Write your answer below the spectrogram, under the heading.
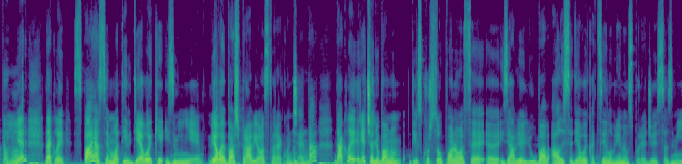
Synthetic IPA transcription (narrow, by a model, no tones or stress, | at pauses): pɾḭːmje̞ɾd̪aːkle̞spaːjase̞mo̞t̪iʋd̪je̞ʋo̞jke̞ʔizmiːḛio̞ʋojebaʃpɾaːʋiːo̞st̪ʋaɾa̰jkont͡ʃḛt̪ad̪akle̞ɾje̞ːt͡ʃo̞ʎuːbaʋnomd̪iskuɾsupo̞no̞ʋo̞seizjaːʋʎuje̞ʎuːbaʋalise̞d̪je̞ʋo̞jkat̪sjeːlˠo̞ʋɾʲjeːme̞uspo̞ɾe̞d͡ʑuje̞sazmi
